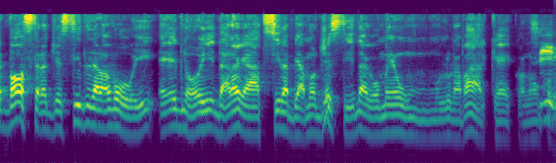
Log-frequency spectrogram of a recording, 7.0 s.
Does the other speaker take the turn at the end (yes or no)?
yes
